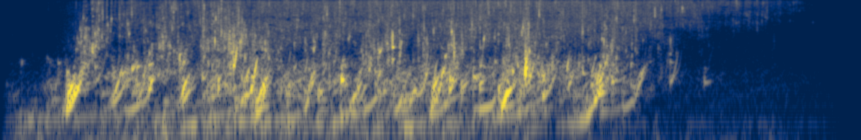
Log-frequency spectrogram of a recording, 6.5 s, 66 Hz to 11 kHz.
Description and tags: Bubbling, Large, A
Raw audio of large bubbles created by blowing air out of my mouth while underwater in a swimming pool. The recorder was about 15cm away from the bubbles.
An example of how you might credit is by putting this in the description/credits:
The sound was recorded using a "H1 Zoom recorder" on 1st August 2017.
